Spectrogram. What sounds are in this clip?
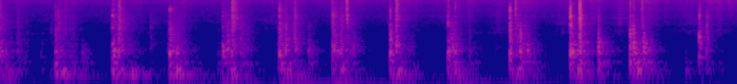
footsteps on a wooden floor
